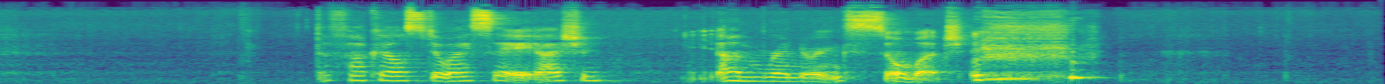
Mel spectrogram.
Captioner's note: laughs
